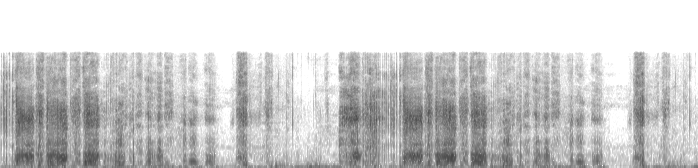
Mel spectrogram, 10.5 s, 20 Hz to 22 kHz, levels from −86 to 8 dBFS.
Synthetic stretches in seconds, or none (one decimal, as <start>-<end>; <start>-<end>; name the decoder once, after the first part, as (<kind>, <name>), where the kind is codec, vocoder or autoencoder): 0.0-2.3 (vocoder, Vocos); 4.4-6.3; 6.9-10.5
